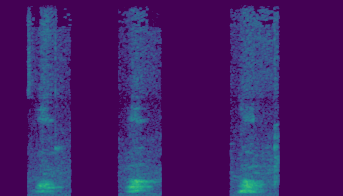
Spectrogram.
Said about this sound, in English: Even Richie's upset. He's barking down there.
